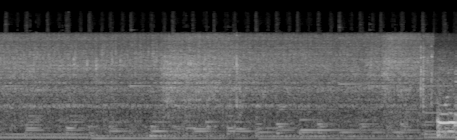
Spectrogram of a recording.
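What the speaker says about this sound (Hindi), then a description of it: "अब इसके अंदर मैं अपनी मैरिनेट हुई हुई चिकन को कुक कर लूँगी" Marinated chicken sizzles in olive oil in a pan, a steady close frying hiss with faint stirring and clinks throughout.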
